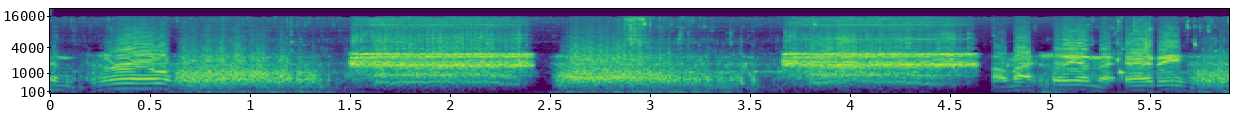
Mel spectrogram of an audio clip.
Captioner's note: breathing heavily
